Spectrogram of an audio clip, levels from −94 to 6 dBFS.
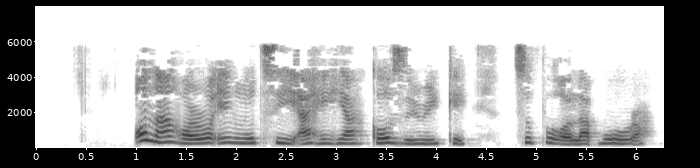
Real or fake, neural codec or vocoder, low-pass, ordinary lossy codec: fake; codec, 16 kHz, 1 kbps, FunCodec, trained on LibriTTS, 50 frames a second; 7.2 kHz; MP3, 24 kbps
